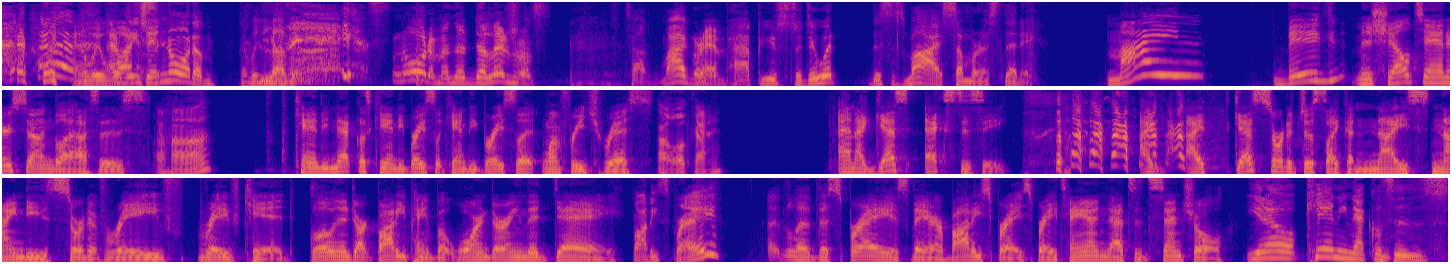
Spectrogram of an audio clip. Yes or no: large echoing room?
no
